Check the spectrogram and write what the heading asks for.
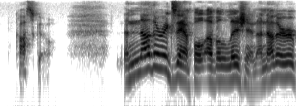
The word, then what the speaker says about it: Costco: or syllables are removed so in this case the t is removed you're not gonna you're not gonna pronounce that t costco and the reason for that is that when the t comes between two consonant sounds it it may allied and it just gets removed costco costco another example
